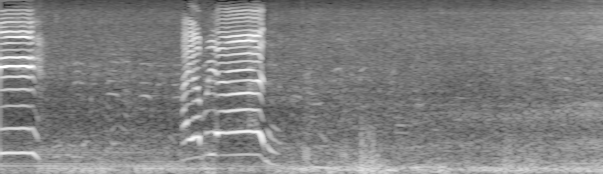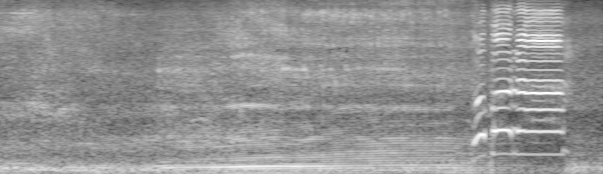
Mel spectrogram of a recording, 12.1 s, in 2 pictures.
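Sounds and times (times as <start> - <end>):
car engine passing: 2.8 - 11.0
motorcycle engine passing: 3.9 - 11.2.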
